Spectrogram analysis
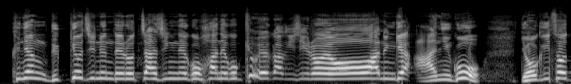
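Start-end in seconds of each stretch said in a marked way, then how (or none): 2.4-3.7 put-on drawn-out childish complaint; mock whining. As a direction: whine it slowly, stretching the last syllable. Acted child refusing to go. (칭얼거리는 아이 흉내)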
